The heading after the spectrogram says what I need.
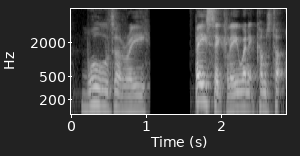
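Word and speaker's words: Woolfardisworthy: to remind everybody that this english village is pronounced woolsery basically when it comes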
